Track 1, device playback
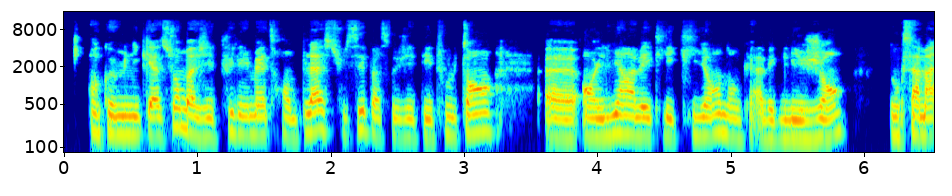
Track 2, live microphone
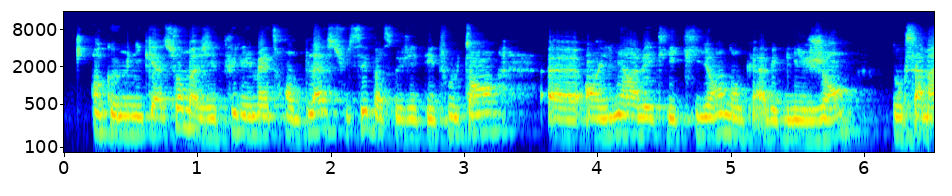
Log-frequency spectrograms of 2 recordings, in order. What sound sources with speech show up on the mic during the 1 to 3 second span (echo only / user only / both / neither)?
echo only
